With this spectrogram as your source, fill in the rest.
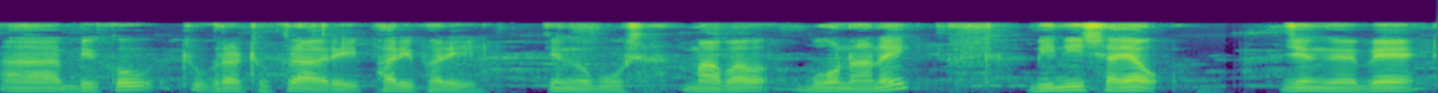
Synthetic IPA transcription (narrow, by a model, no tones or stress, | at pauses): abekʰɯwtʰukʰɾatʰukʰɾaɾɯjpʰaɾipʰaɾi | zɯŋɯbumababɔnanɯj | binisajaw | zɯŋɯbe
